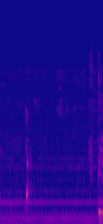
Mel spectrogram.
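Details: Really bad bout of hiccups while talking on camera: two short, abrupt throat catches about a second apart over a steady low hum.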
